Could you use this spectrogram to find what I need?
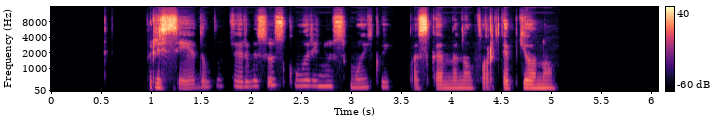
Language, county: Lithuanian, Kaunas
